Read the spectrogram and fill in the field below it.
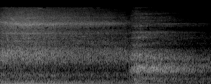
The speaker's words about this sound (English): Take a deep breath. Put oxygen in your brain.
